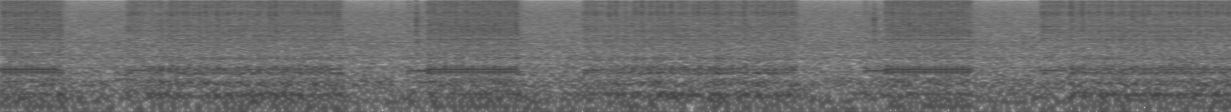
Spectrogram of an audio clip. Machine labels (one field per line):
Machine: slide rail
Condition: abnormal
